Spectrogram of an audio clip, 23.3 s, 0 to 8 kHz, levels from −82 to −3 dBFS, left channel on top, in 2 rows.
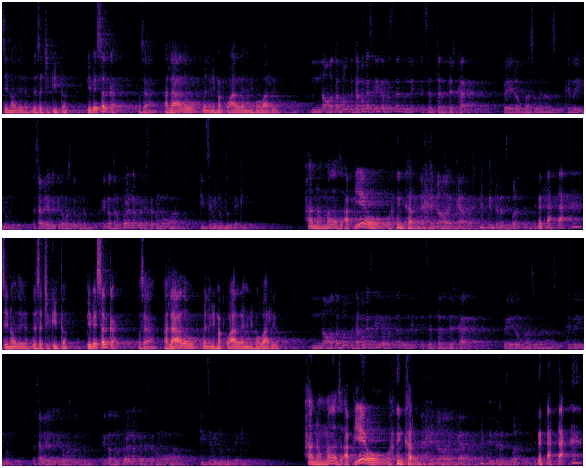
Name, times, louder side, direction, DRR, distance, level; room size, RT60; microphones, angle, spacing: voice 1, 0.0-1.3 1.7-2.3 2.7-5.6 17.7-20.0 22.4-23.2, right 4 dB, 50° right, 14 dB, 0.4 m, -31 dB
voice 2, 6.2-9.4 10.0-11.8 12.2-15.2 15.6-16.5 20.0-22.6, equal, 40° left, -1 dB, 1.6 m, -42 dB
19.0 x 16.5 x 3.0 m, 2.7 s
head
